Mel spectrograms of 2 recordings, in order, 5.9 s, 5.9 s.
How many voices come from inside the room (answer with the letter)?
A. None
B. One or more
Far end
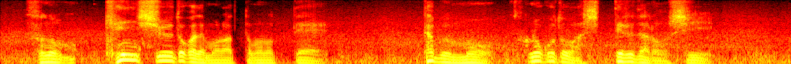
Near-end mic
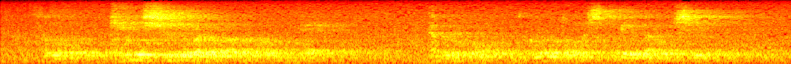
A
